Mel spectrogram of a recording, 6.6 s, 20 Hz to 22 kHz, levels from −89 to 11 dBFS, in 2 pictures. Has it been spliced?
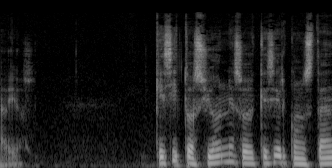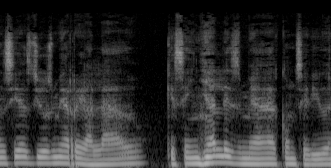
yes; 1 cut; at 1.4 s

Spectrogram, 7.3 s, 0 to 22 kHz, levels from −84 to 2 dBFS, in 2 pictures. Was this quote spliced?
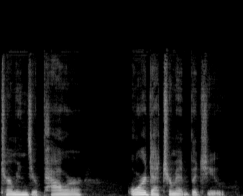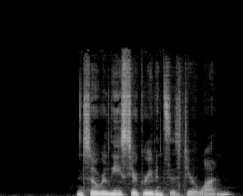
no; 0 cuts

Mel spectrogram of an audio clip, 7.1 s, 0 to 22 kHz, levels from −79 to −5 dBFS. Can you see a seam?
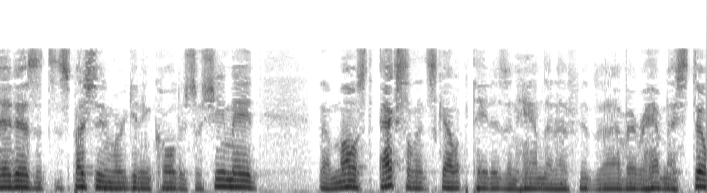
no; 0 cuts

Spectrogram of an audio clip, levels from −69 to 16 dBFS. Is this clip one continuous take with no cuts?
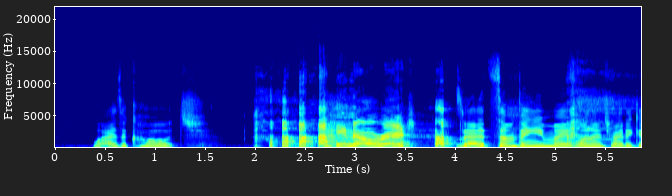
no; 1 cut; at 4.0 s

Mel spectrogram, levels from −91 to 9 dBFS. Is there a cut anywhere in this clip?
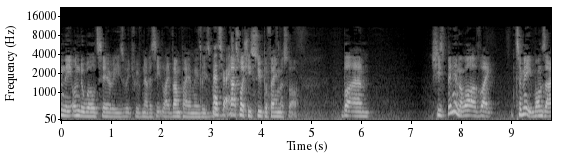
no; 0 cuts

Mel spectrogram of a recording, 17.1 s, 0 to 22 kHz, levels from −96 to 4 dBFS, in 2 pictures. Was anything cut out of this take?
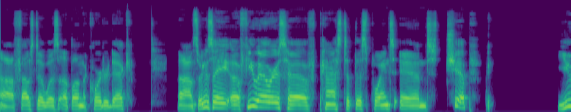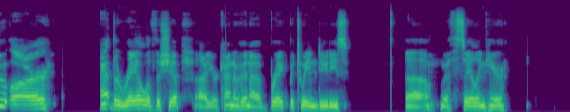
no; 0 cuts

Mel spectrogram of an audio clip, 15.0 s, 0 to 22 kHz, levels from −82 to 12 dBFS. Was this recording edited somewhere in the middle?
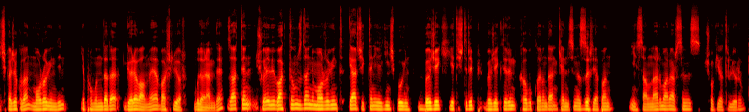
yes; 2 cuts; at 8.3 s, 14.0 s

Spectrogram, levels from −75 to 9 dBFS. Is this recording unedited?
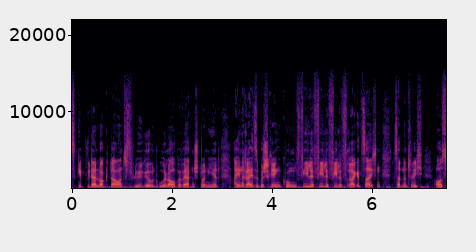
yes; 0 cuts

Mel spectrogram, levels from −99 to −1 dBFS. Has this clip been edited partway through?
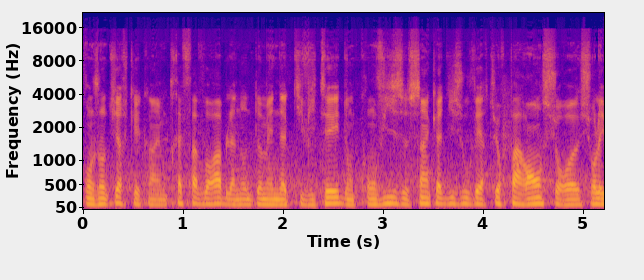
no; 0 cuts

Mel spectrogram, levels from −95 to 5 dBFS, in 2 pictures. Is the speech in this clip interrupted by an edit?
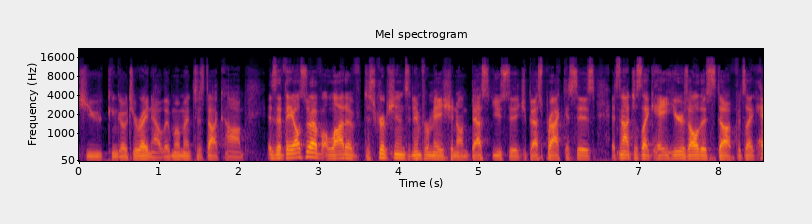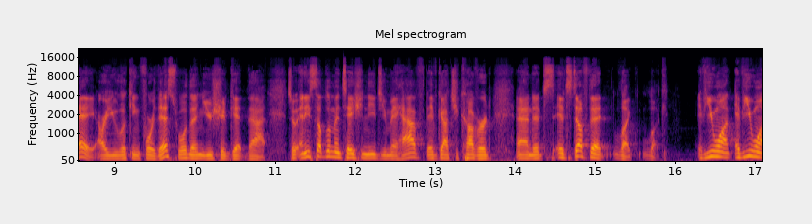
no; 0 cuts

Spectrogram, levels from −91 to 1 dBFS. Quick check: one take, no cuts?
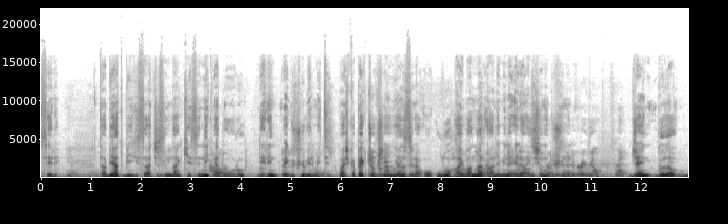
no; 1 cut; at 5.9 s

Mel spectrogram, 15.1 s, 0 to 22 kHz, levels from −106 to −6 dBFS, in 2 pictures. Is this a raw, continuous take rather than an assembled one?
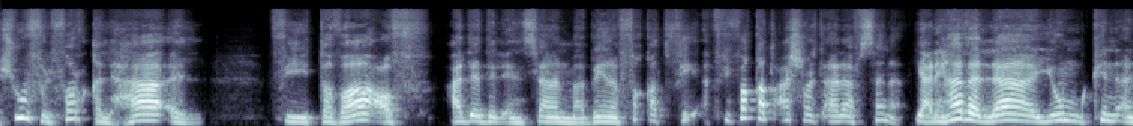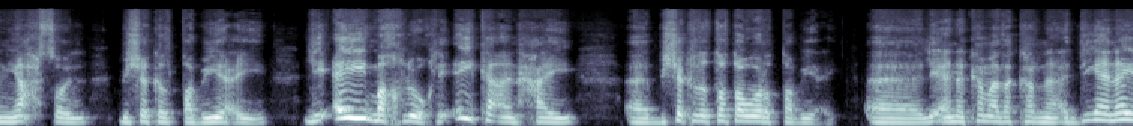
no; 2 cuts; at 6.0 s, 13.2 s

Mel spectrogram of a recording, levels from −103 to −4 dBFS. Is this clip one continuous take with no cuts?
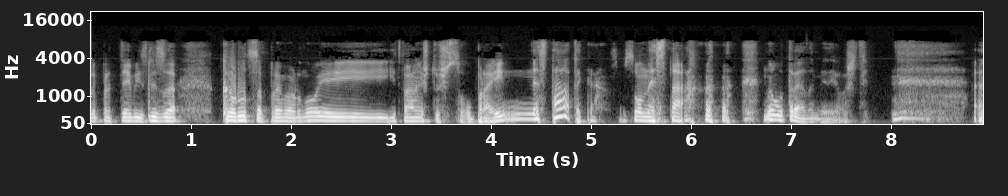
yes; 0 cuts

